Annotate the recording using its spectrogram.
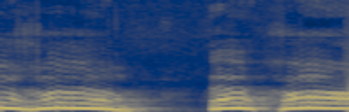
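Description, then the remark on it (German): A person imitates a pigeon cooing with a long warbling hoot, a short pause, then two more rounded rising-and-falling coos, fairly loud. “Eine Taube macht.”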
